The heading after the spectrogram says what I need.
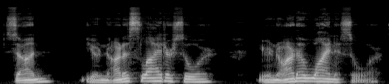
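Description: A woman voicing a stern father dinosaur in a storybook, firm and lecturing in a lowered voice. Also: unhurried, heavily acted. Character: stern, set-in-his-ways father dinosaur. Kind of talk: storybook character voice.

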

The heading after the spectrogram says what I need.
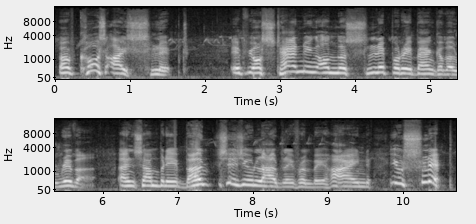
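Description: Guy doing a sulky old donkey, super slow mopey drawl, sarcastic. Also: high voice, lively intonation, a bit bright, dry recording, voice pushed up, heavily acted. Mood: gloomy. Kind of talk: storybook reading.

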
